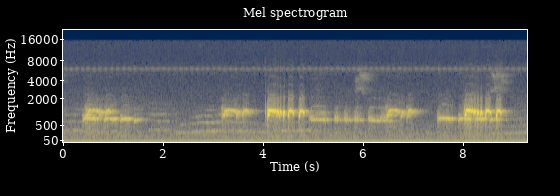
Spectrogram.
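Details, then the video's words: Zebra dove, local Indonesian bird, singing bekur to draw replies from other doves: soft level coos interrupted twice by loud staccato rolling bursts, with faint background hum. "Perkutut Lokal Gacor Suara bekur super Ampuh bikin Nyaut bunyi"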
